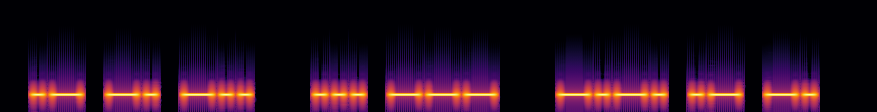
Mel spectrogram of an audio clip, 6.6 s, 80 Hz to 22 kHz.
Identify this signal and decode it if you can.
Morse code, heard as a keyed tone, about 17 wpm, 700 Hz. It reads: AND SO CAN
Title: Sentences from Top 1000 Words - Review Part 2 - 17wpm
